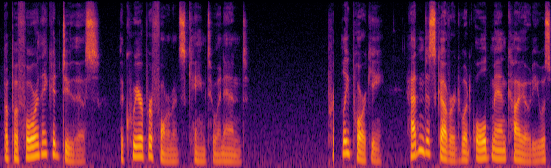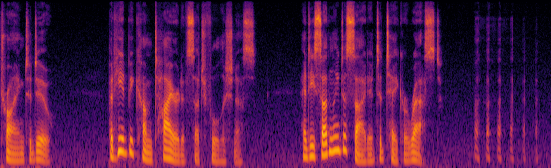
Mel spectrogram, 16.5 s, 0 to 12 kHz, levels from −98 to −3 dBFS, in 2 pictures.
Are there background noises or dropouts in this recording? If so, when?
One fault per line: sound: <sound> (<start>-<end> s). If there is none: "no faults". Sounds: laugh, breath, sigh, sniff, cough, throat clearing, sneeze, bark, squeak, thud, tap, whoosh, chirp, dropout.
sound: dropout (5.0-5.1 s)
sound: laugh (15.4-16.4 s)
